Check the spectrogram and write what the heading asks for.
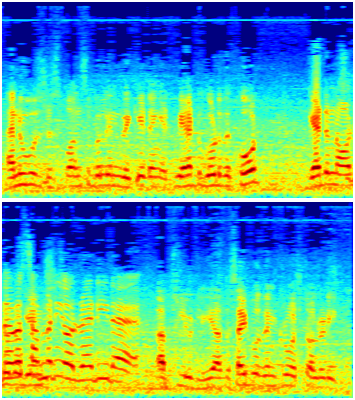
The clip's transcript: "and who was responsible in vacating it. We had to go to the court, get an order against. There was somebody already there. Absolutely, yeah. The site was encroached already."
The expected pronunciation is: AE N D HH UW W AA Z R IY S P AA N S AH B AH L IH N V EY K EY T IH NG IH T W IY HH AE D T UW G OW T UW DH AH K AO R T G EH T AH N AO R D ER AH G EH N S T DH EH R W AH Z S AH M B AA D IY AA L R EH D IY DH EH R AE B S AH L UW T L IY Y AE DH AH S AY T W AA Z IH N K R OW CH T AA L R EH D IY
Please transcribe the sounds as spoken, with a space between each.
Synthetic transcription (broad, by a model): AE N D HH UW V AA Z R IY S P AA N S AH B AH L IH N V EY K EY T IH NG IH T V IY HH AE D T UW G OW T UW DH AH K AO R T G EH T AH N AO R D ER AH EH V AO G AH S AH M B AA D IY AA L R EH D IY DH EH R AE B S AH L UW T L IY Y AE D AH S AY T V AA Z IH N K R OW CH T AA L R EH D IY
